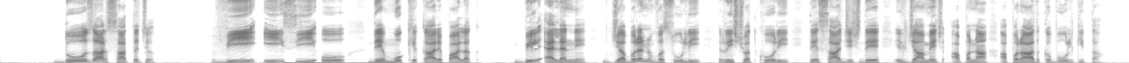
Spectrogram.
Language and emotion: Dogri, neutral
